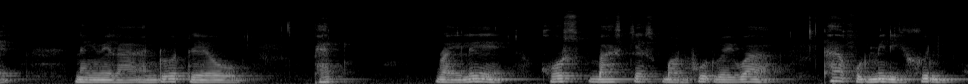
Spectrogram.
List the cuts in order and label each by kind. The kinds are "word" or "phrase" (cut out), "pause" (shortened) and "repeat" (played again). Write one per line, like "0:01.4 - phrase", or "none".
0:08.2 - pause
